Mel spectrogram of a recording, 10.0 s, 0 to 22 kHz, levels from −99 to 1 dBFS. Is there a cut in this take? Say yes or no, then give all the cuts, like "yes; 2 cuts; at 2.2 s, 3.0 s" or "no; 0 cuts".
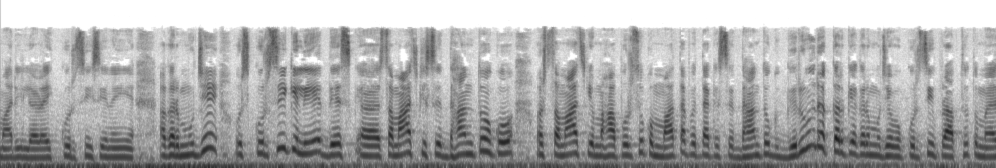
no; 0 cuts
